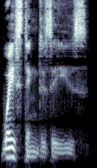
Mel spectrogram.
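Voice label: "wasting disease", British English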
